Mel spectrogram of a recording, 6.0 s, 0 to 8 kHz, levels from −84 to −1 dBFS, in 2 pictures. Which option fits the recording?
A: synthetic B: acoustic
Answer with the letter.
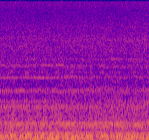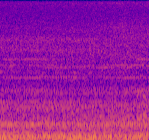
A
